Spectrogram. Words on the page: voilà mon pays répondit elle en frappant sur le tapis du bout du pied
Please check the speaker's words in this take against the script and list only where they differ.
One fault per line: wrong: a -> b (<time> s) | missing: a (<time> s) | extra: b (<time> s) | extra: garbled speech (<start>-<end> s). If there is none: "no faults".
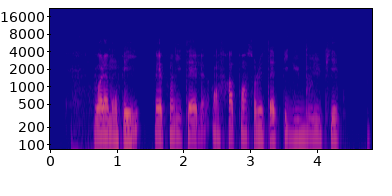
no faults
